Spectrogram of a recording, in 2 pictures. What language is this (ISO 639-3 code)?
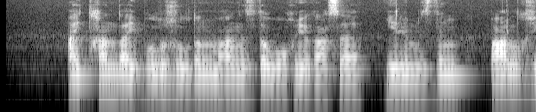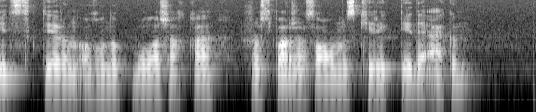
kaz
